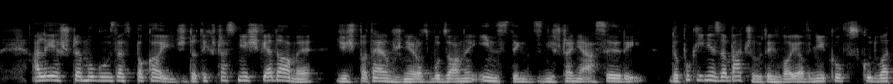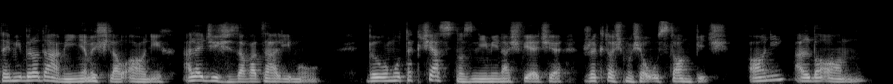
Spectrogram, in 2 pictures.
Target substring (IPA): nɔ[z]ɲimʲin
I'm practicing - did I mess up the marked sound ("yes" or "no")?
no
